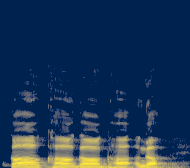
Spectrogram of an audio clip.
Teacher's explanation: क, ख, ग, घ, ङ, इन सभी का उच्चारण स्थान होता है कंठ, इसीलिए इनको कंठ व्यंजन कहते हैं।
